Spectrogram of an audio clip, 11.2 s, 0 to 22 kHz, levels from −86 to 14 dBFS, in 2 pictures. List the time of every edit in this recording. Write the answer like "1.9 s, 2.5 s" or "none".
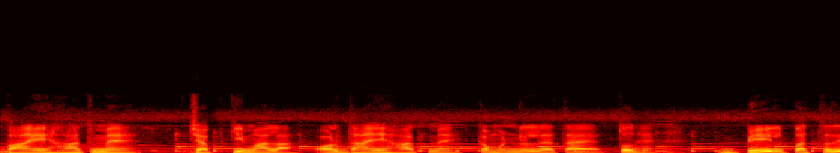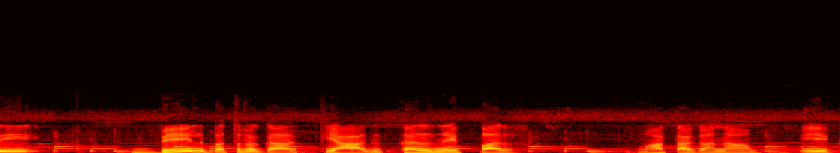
4.2 s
